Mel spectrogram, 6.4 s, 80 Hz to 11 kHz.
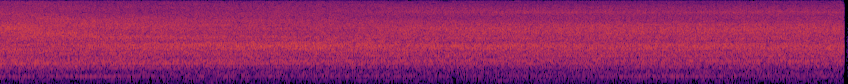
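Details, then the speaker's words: Corsair HX850 fully modular PSU fan, heard with the ear right against it while roughly 740 W is drawn by an i9 9900K and three-GPU test rig: only a soft, steady airflow hiss, well below maximum rpm, with no whine, ticking or rubbing; healthy. "so with roughly 740 watts being pulled through this power supply of course it's enough to get the fan spinning but it doesn't look like it's spinning anywhere near what i would call the maximum rpm"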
